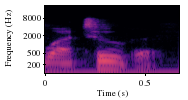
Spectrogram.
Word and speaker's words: Watauga: She says it's pronounced Watuga.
